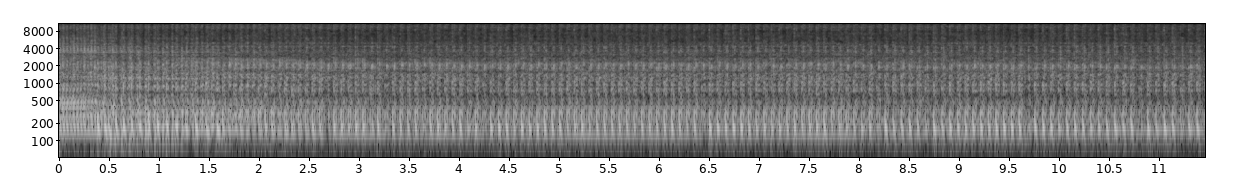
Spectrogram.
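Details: Rebuilt Yamaha Vega (Crypton) single-cylinder four-stroke with balancer, running on the bench without a frame after a rebored cylinder and a larger carburetor: busy rattly gear clatter over a steady idle beat from the top end; the builder identifies balancer noise.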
